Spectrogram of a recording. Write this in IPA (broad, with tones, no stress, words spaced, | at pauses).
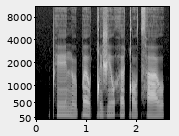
pʰeː˧nɵː˨pɜ˦˨o̯ ǃɪ˧ʒe˦o̯hɜ˦ǃɔ˨o̯ t͡sʰa˧o̯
